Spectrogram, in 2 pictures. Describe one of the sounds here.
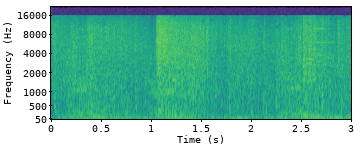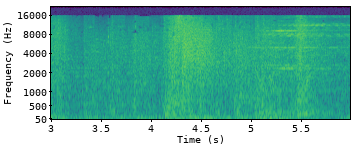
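Metal weapons clash and strike with loud impacts.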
